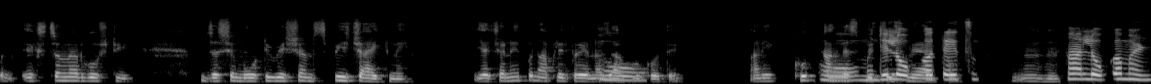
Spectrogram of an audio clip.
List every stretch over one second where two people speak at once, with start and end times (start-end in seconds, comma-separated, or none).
8.2-9.5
